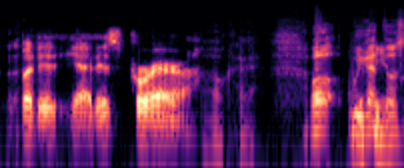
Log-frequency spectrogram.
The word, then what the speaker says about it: Pereira: every time yeah everybody it's Pereira Pereira okay so yeah it's it's he's Portuguese it's spelled p r e i r a Pereira but I mean I've heard I've heard Panera I've heard all you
